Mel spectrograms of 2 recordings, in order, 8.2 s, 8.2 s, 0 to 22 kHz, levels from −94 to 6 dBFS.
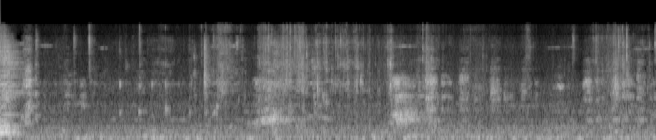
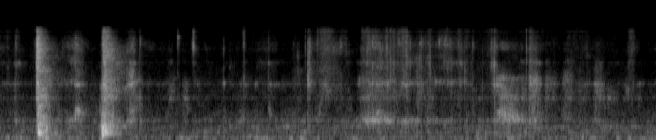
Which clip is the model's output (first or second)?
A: second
